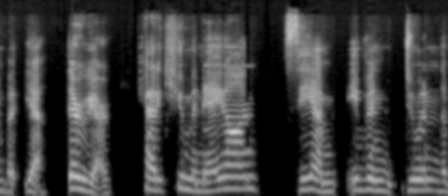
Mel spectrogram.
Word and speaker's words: Catechumeneon: oop that's acm but yeah there we are catechumeneon see i'm even doing the pronunciation for you guys um and they have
